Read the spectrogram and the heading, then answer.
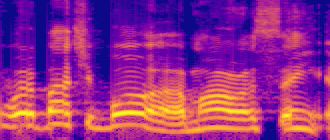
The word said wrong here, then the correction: Amon-Ra St. Brown: Amon-Ra St. Brown.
